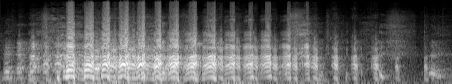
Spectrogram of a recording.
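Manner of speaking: big rising real laugh; loud burst of laughter. Real, not acted. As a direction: crack up loudly. Laughs at the car crash punchline.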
